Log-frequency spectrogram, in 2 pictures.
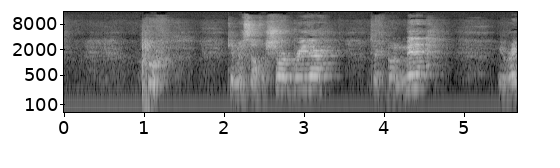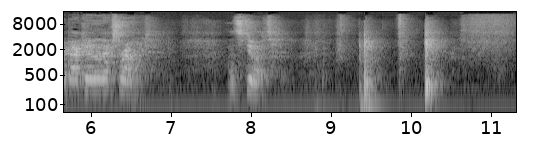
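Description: Dumbbells thud onto the floor.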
